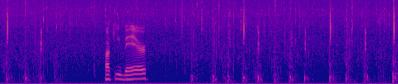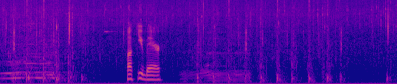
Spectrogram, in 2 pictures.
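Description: Footsteps thud steadily on a paved road.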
